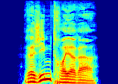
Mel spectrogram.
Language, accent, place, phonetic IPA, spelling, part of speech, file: German, Germany, Berlin, [ʁeˈʒiːmˌtʁɔɪ̯əʁɐ], regimetreuerer, adjective, De-regimetreuerer.ogg
- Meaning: inflection of regimetreu: 1. strong/mixed nominative masculine singular comparative degree 2. strong genitive/dative feminine singular comparative degree 3. strong genitive plural comparative degree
